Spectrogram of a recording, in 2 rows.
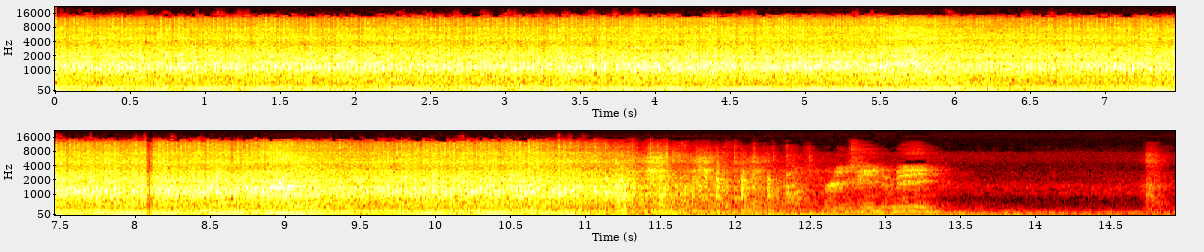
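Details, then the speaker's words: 1993 Dodge W250 5.9L 12-valve Cummins after injector replacement and bleeding the injector lines: even, steady diesel idle clatter about four beats a second, no misses, then shut off; steam from spilled diesel on exhaust; healthy idle. "but yeah I think she sounds a lot better"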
